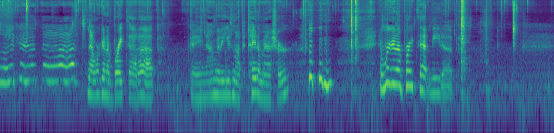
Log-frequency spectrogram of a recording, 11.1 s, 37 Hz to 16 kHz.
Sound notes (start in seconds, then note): 6.0 laughing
